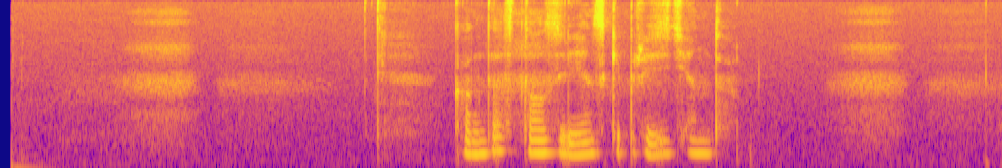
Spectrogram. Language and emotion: Russian, neutral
